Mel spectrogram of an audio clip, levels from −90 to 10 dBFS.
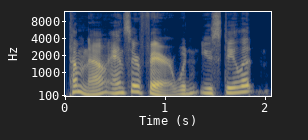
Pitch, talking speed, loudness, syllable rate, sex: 180 Hz, 205 wpm, -17 LUFS, 4.8 syllables/s, male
